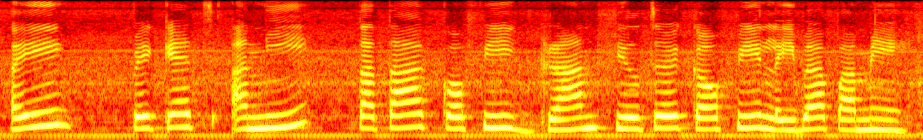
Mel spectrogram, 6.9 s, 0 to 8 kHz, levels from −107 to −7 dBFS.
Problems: constant background noise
